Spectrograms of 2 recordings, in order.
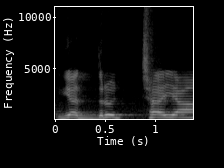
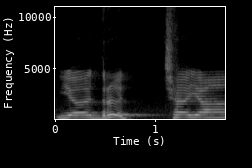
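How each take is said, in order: First: The stress is on the first syllable, ya. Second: The stress is on the second syllable, dri. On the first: The speaker calls it wrong. "म्हणजे यवर आघात आला. पण यवर आघात नाहीये" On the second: The speaker calls it right. "द्रुला हा जोर द्यायचा आहे. ... हा य प्लेन म्हणतेय मी"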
